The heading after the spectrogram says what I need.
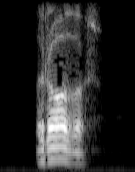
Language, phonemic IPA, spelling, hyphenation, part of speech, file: Greek, /ˈɾoðos/, Ρόδος, Ρό‧δος, proper noun, El-Ρόδος.ogg
- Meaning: 1. Rhodes (an island of the Aegean Sea) 2. Rhodes (a city in Greece)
